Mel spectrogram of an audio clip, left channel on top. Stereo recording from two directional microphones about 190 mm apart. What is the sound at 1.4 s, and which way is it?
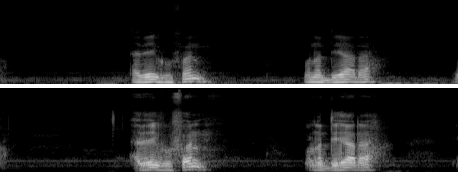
Speech, 15° right (ahead or behind).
